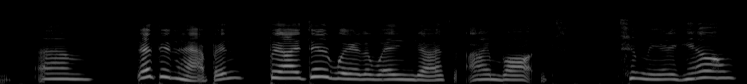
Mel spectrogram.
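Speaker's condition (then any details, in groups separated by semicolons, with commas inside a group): Hemiplegic cerebral palsy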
